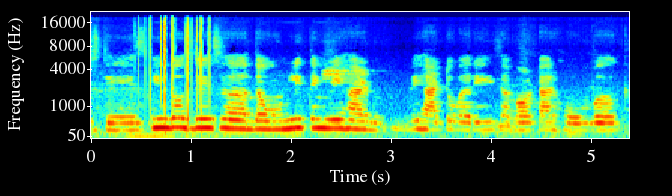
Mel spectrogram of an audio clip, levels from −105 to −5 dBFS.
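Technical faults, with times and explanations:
0.42–1.19 s, cable scratch noise: a worn cable or connector is likely being shifted, its contact resistance jumping rapidly, which lays dense, ragged bursts of noise over the speech, only a little quieter than it, heard as scratchy rustling for under a second.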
